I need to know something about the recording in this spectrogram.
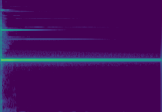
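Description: A single bright notification chime on a phone signalling a chat reply, struck sharply and then ringing out as a clear sustained tone that slowly fades over more than a second, with no voices.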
